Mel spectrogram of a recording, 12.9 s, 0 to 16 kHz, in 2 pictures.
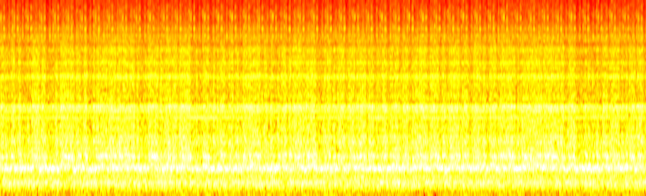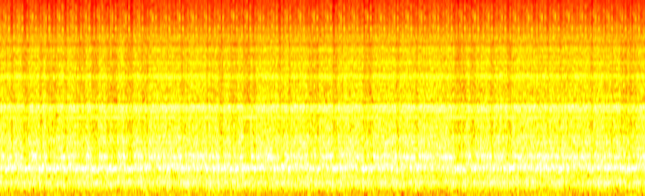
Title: BMW 7 Series E65 Cold Start Grinding Noise N62B44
